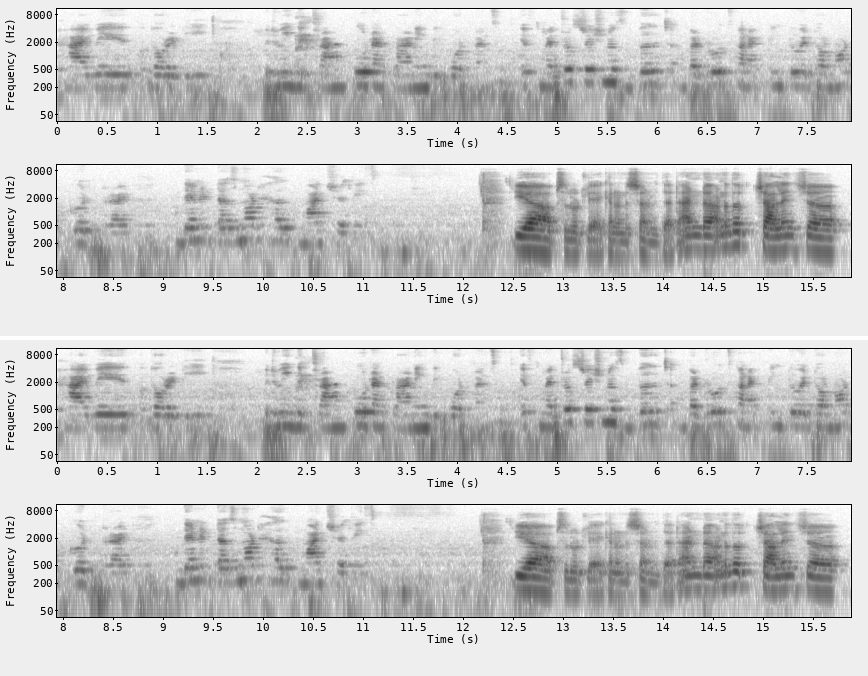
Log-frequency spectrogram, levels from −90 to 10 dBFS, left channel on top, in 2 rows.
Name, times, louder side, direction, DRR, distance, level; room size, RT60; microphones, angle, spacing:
voice 1, 0.1-0.7 1.0-1.5 2.1-4.3 4.6-6.0 6.3-8.6 9.1-10.8, right 2 dB, 25° right, 0.4 m, -35 dB
voice 2, 12.2-15.7, left 3 dB, 40° left, 0.6 m, -25 dB
4.2 x 2.5 x 2.6 m
head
